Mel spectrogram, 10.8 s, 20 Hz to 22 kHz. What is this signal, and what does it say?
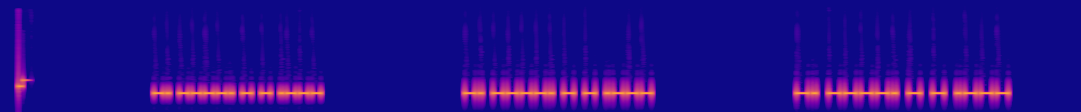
Morse code, heard as a keyed tone, about 36 wpm, 700 Hz. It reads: N9TTJ N9TTJ N9TTJ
